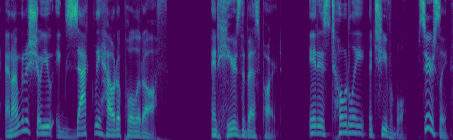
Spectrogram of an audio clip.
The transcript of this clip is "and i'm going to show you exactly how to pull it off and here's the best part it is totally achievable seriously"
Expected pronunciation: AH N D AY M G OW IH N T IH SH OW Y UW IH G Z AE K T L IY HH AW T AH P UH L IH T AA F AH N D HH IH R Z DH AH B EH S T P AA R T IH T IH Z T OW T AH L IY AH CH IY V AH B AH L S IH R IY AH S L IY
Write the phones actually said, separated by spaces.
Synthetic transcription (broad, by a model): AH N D AY M G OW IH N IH SH OW Y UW IH G Z AE K T L IY HH AW T AH P UH L IH T AA F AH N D HH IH R Z DH AH B EH S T P AA R T IH T IH Z T OW T L IY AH CH IY V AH B L S IH R IY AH S L IY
